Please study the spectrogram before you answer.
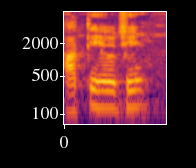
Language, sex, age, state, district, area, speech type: Odia, male, 30-45, Odisha, Balangir, urban, spontaneous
